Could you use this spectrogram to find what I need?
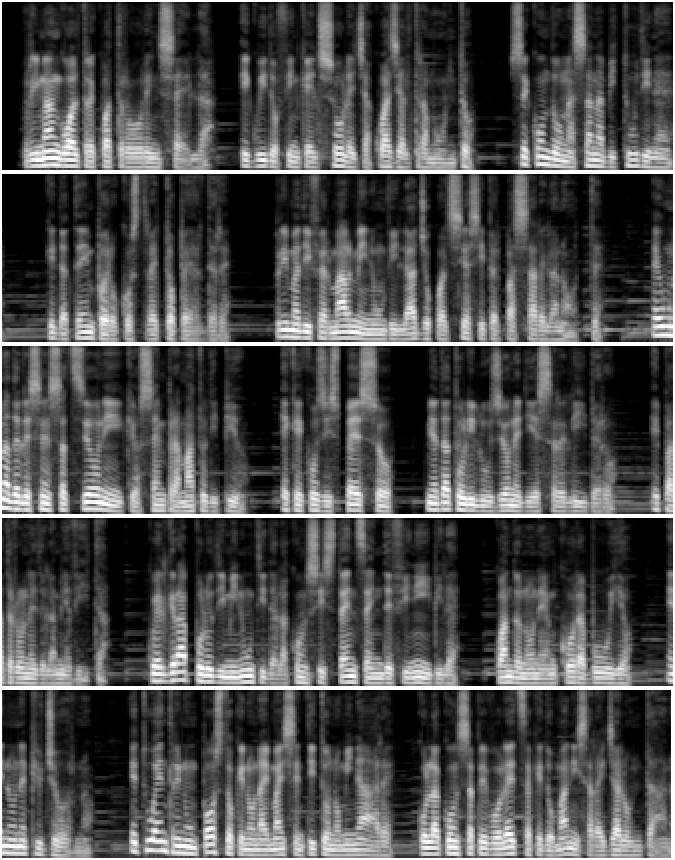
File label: ITA NARRATION PODCAST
